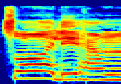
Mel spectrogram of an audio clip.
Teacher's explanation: ശ്രദ്ധിക്കുട്ടോ തൻവീനി ശേഷം വരുയാണെങ്കിൽ മണിച്ചുകൂട്ടി ചേർത്ത് ഓതണേ ഇബ ഓക്കേ സ്വാലിഹവ ഇവിടെ ലാമിന്റെ കൂടെ അലിഫ് മദ്് വന്നിട്ടുണ്ട് രണ്ടനക്കം നീട്ടി കൊടുക്കണംട്ടോ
